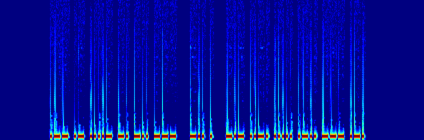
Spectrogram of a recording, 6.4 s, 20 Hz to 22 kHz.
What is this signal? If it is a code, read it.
Morse code, heard as a keyed tone, about 40 wpm, 700 Hz. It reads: WA4NDO DE KF5LOR
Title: USA Callsign DE Callsign 40wpm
